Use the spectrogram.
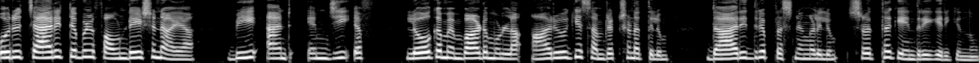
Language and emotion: Malayalam, neutral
